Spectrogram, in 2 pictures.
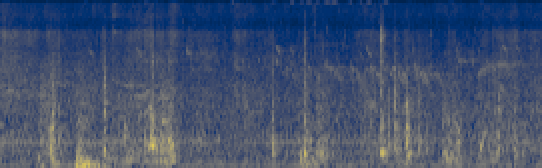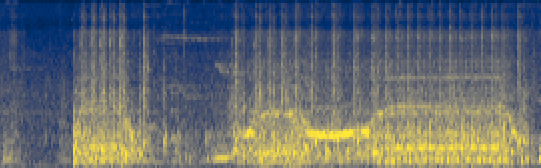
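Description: A sewing machine stitches a small salmon-colored party dress. Quiet handling and rustling come first, then the machine runs steadily for several seconds, loud and close, with a brief pause mid-run.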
